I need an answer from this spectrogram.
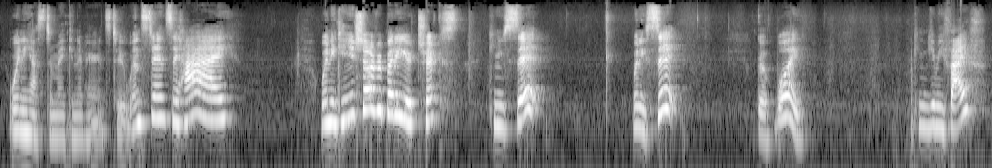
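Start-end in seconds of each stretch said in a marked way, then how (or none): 1.6-12.3 high pet-talk to a dog. Real, not acted. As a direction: coax the dog, high and bright. Coaxing dog to do tricks.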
